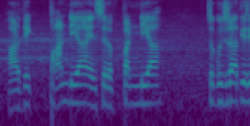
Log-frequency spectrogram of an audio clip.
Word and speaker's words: Pandya: are not saying something else they're in song pronouncing the name Hardy correctly Pandya also with Rob and rajadi that's a DJ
